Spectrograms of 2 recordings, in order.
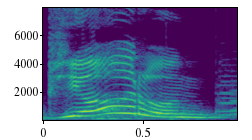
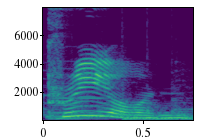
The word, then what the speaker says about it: Piorun: It's puron. It doesn't even have R in front of the I. Why is it pion? Why you guys say that? Is that how you guys pronounce it? Really? Pion. But yeah, the translation is good. It's a thunder boil. But it's puron, not a pion.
